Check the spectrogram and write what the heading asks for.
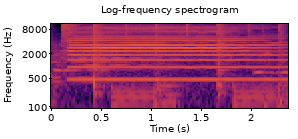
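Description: Tenor saxophone holding one long note over a jazz band's bass line and light drums, moving off the note near the end.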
